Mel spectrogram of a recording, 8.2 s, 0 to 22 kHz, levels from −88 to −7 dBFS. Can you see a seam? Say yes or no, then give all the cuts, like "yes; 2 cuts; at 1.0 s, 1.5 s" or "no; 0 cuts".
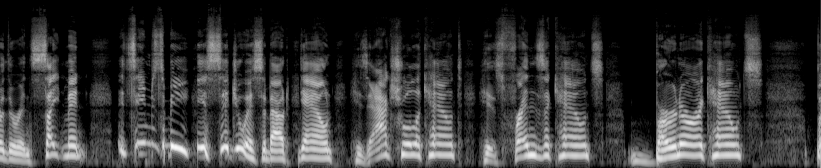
yes; 2 cuts; at 2.0 s, 3.0 s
